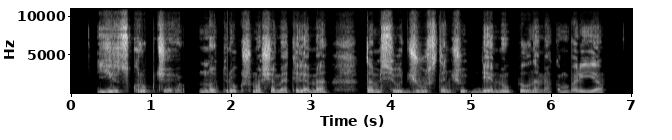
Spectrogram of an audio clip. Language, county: Lithuanian, Klaipėda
